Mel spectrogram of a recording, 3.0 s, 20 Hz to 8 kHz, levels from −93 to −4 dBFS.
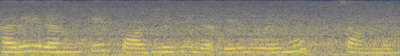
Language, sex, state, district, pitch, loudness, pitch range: Hindi, female, Chhattisgarh, Raigarh, 240 Hz, -15 LUFS, 225-255 Hz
